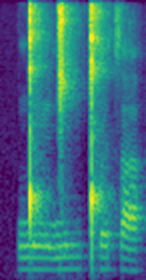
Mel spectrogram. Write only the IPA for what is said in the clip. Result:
ŋ͡ǃeːŋ͡ǁiːǃʰət͡sa

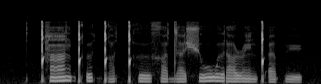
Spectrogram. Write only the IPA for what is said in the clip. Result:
ǃʰãǃʼɯɡ͡ǃʌ ǃʰɯxʌdɜ ʃuwɯ ɾʌɹẽǃʼɜ py

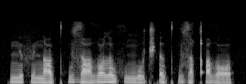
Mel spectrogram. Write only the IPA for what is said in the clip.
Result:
nʏfʏnɑ kʷʰəzɜ ðˤoloxʷəŋo t͡ʃʼɜkʷʰəzə qʼəðˤo

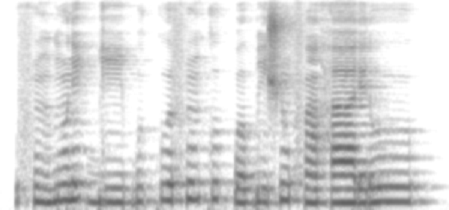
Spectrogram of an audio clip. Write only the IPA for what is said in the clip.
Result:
fũ˨ɡ͡bũ˦ ɾi˦˨ ɡ͡biː˨ɓu˨ kʷɛ˦fũ˦ ku˦˨k͡po˨ɓi˨ʃũ˦ fã˨haː˨ɾɪ˨ɾuː˨

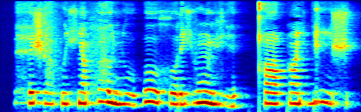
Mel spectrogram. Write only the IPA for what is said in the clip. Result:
hɛʃɾa̤fɯ çãfa̤o̯ɲu | oxo ɾɛçvũvʲe̤ | qʰaqãç ɡiʃ

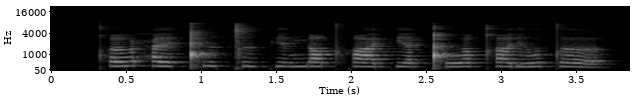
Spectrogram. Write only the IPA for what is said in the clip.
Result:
qʰu ħɛǃʰɯǀɯ kʲʌŋɯtˤqakʲa ǃʰo qʰʌɾʲo tʌ

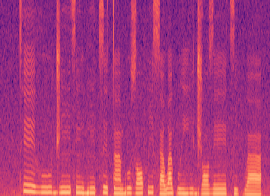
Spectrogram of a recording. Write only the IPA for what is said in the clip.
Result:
tʰeː˦˨vuː˨ d͡ʒĩ˨sĩ˨ ɡ͡bĩ˨t͡sɪ˦tã˨ bu˨zɔ˨˦fi˦ sa˨wa˦kʷi˨ ji˦d͡ʒɔ˦zeː˦ t͡si˨kʷa˨

